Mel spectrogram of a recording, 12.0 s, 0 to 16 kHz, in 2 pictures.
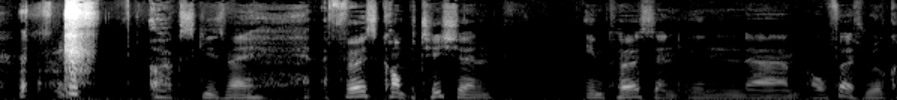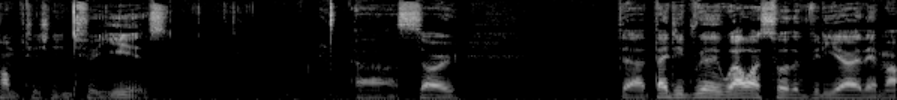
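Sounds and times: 
sneeze: 0.0s - 0.7s
speech: 0.1s - 7.2s, 8.4s - 9.3s, 10.1s - 11.9s.

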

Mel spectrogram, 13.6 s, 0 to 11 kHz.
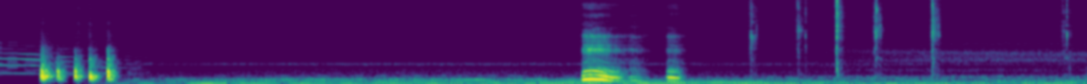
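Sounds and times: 
knocking on a door: 0.6s - 1.5s
low steady hum: 1.6s - 13.5s.

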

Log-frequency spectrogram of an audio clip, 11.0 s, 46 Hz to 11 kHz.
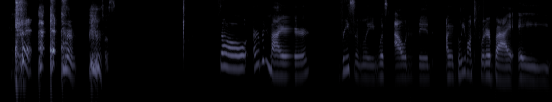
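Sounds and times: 
person clearing throat: 0.2s - 2.3s
speech: 1.4s - 2.2s, 4.4s - 6.2s, 6.8s - 11.0s.

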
